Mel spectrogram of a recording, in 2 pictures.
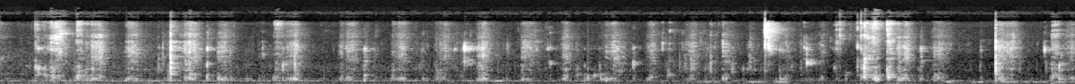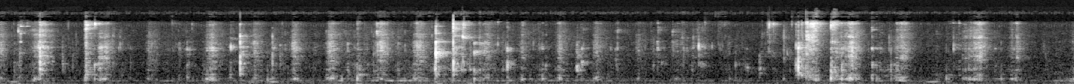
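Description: Close-miked chewing of crunchy French Toast Crunch cereal with milk: irregular crisp crunches, fainter for several seconds in the middle and louder again near the end.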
